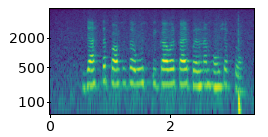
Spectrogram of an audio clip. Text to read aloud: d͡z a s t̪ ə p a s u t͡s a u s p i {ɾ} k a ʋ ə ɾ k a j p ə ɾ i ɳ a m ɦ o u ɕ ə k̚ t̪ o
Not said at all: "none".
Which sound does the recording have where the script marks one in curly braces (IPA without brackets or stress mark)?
none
